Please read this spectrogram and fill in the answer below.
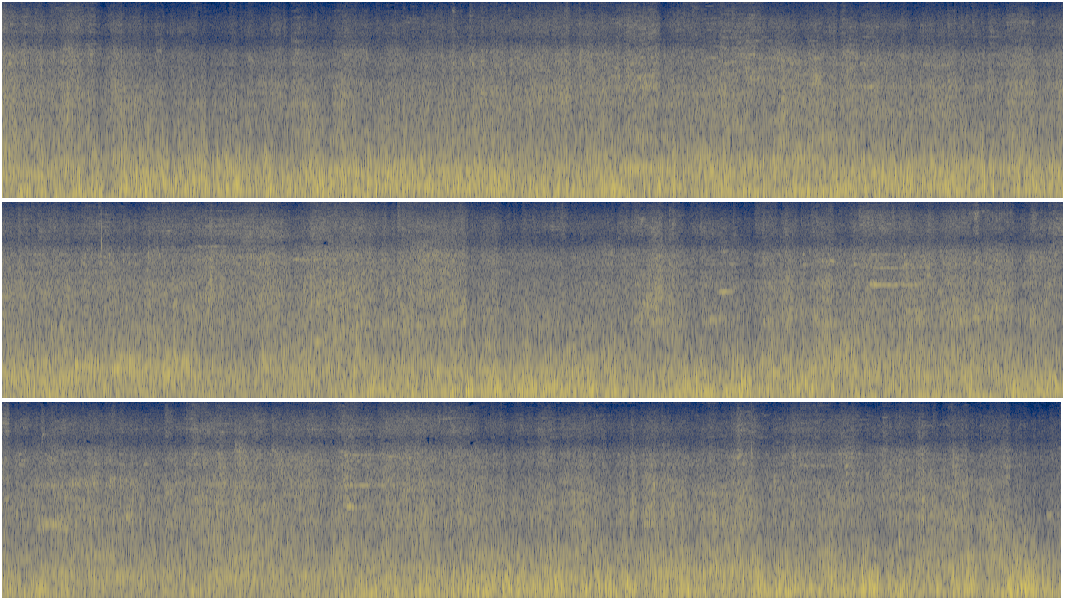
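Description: Freight cars rolling past: a steady rumble of steel wheels on rail with rapid clickety-clack over the joints, as covered hoppers, a gondola and then double-stack container well cars go by.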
